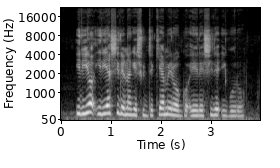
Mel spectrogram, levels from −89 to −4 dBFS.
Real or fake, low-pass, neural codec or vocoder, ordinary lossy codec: real; none; none; none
